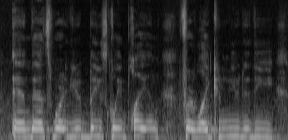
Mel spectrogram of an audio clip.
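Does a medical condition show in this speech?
Yes: cerebral palsy; speech impairment.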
